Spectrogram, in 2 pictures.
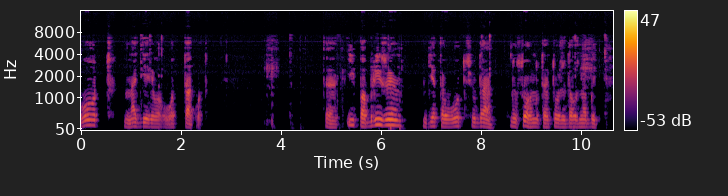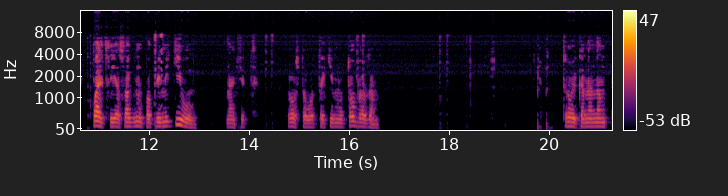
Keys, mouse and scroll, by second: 0.0 g, 1.6-4.3 middle drag, 4.6 shift+scroll up 1, 4.7-5.3 shift+middle drag, 6.1 g, 8.1 click, 10.0-10.7 middle drag, 12.1-13.3 drag, 14.3-15.6 shift+drag, 16.2-17.7 shift+drag, 17.8-19.2 shift+drag, 19.8 KP_3.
